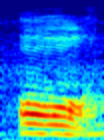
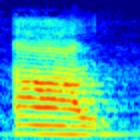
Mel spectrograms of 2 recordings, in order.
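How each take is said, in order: First: The vowel is said with vertically rounded lips. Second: The vowel is said with flattened, spread lips. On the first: It is the standard pronunciation. The speaker calls it right. "They should go vertical instead of horizontal" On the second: It is an Indian English pronunciation. The speaker calls it wrong. "the moment you say all, your lips flatten a bit"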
